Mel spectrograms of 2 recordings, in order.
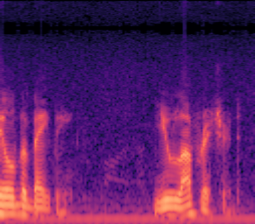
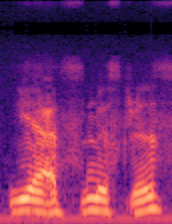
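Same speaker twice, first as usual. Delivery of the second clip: higher whined creature answer; whining creature; 9 semitones higher, much slower than usual. A narrator's reading. Creature servant admitting guilt to his mistress, whining. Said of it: "Samuel whined".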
